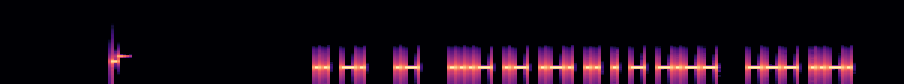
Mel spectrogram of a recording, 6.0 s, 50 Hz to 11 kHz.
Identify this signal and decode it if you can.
Morse code, heard as a keyed tone, about 40 wpm, 700 Hz. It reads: IN A VARIETY OF
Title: Sets of 4 Words 40wpm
